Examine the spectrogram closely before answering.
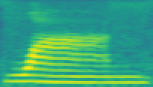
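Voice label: "waan6", Cantonese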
